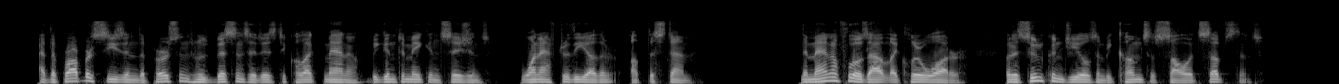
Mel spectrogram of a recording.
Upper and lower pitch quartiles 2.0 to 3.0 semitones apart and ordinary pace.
Yes: narrow, 2.6 semitones; average, 180 wpm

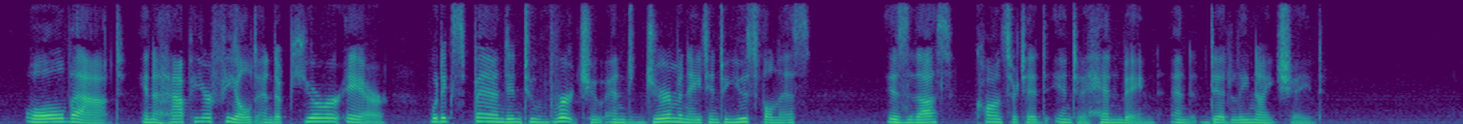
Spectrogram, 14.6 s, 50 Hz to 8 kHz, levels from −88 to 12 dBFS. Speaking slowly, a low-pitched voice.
No: slow, 105 wpm; medium, 185 Hz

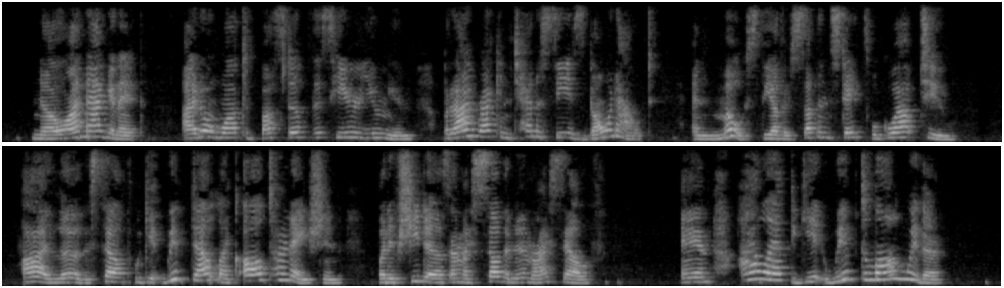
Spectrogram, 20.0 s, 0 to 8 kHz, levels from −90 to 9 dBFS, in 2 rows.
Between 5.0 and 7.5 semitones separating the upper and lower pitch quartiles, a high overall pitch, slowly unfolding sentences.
No: wide, 5.4 semitones; very high, 255 Hz; average, 175 wpm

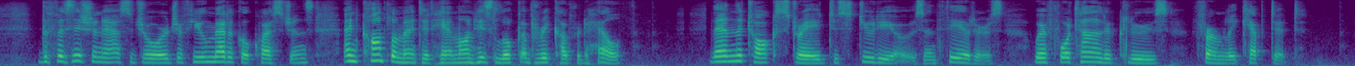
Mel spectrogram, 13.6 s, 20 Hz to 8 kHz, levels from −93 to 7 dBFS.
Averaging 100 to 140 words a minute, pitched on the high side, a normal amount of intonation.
Yes: slow, 135 wpm; high, 195 Hz; average, 3.6 semitones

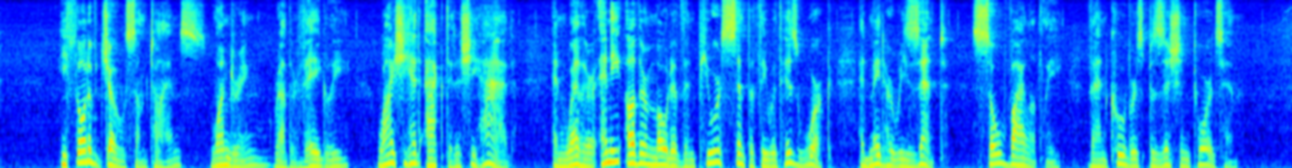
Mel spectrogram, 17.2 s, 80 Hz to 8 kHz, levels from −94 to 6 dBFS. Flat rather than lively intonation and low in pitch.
No: average, 4.7 semitones; low, 125 Hz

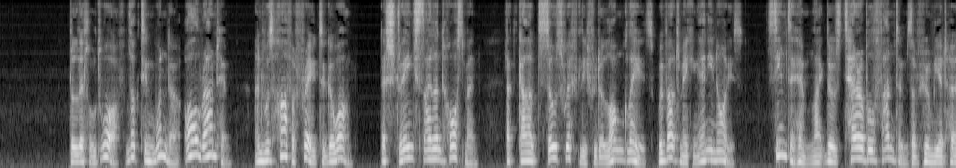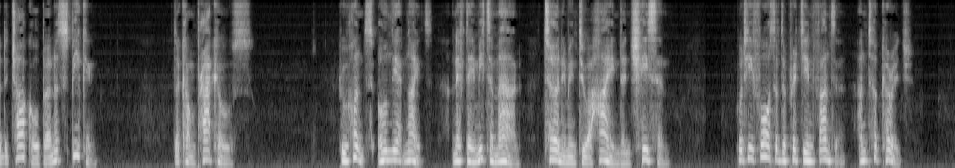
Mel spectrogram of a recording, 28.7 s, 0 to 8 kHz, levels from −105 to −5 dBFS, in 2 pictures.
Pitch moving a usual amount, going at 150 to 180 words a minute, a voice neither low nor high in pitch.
No: wide, 7.1 semitones; average, 165 wpm; medium, 145 Hz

